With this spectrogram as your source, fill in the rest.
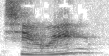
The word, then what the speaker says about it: Tui: your name okay so my name is pronounced chewy it's kind of bird that only lives in new zealand's and so alright so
